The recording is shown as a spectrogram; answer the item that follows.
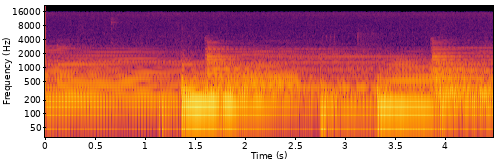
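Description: Acoustic double bass played with a bow in a jazz ballad: long, held low notes, a new one entering about a second and a half in and another near the end, over piano chords.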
